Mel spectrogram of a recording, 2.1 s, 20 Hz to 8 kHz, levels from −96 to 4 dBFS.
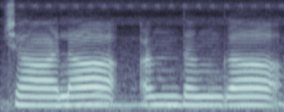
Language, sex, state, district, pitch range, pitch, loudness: Telugu, female, Andhra Pradesh, Sri Satya Sai, 225-230 Hz, 225 Hz, -14 LUFS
